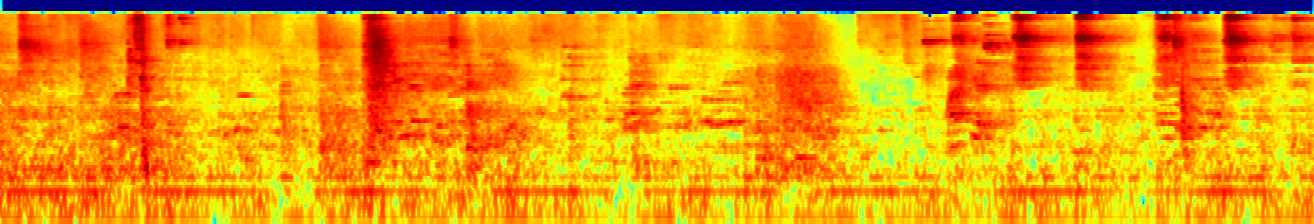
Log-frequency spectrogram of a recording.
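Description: Knocks, clinks and scrapes of hands and utensils working dough on a stainless-steel counter, over a steady low hum, with faint voices in the background.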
